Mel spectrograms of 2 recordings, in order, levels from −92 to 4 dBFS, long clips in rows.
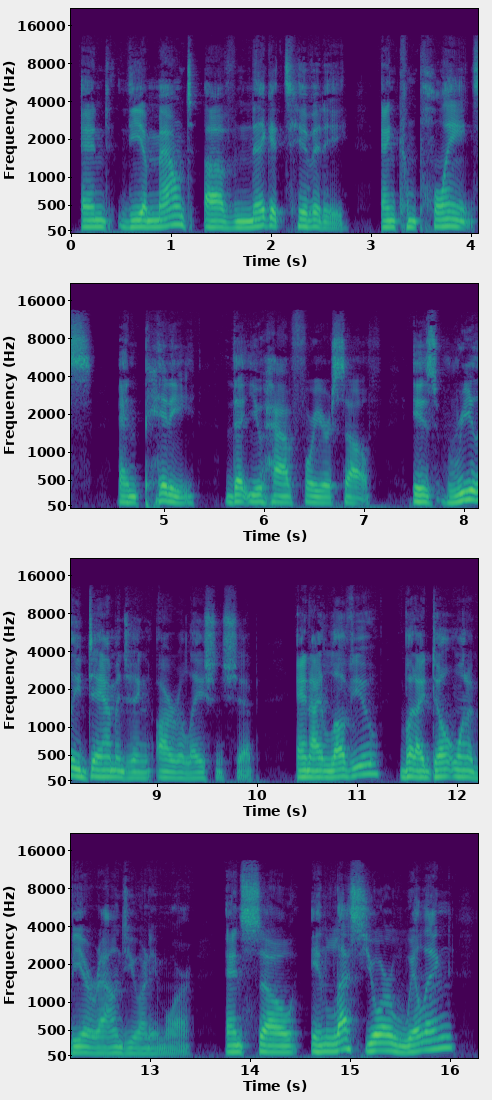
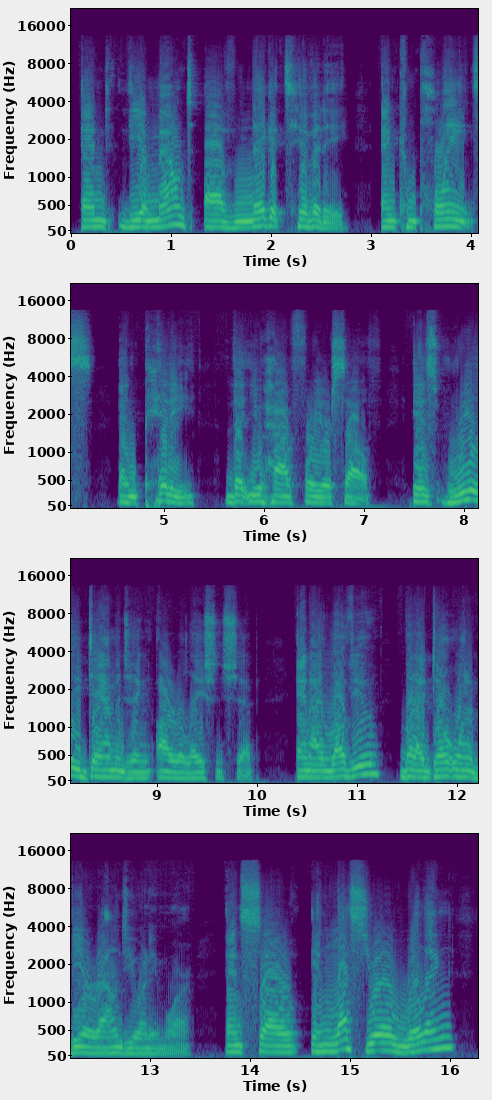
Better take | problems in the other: first | distortion; heavy; 7 dB below the speech

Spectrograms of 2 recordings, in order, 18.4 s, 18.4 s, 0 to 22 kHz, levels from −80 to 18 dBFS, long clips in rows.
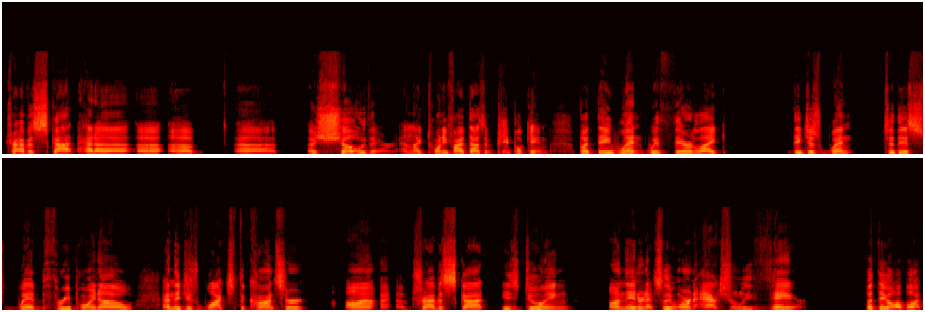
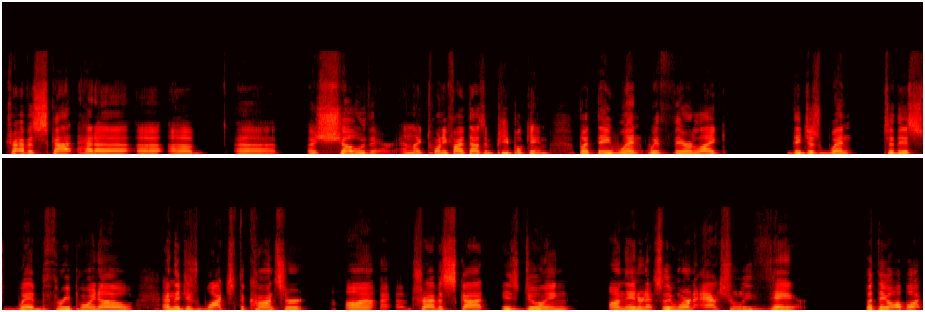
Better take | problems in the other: second | thin; very; fading below 300 Hz

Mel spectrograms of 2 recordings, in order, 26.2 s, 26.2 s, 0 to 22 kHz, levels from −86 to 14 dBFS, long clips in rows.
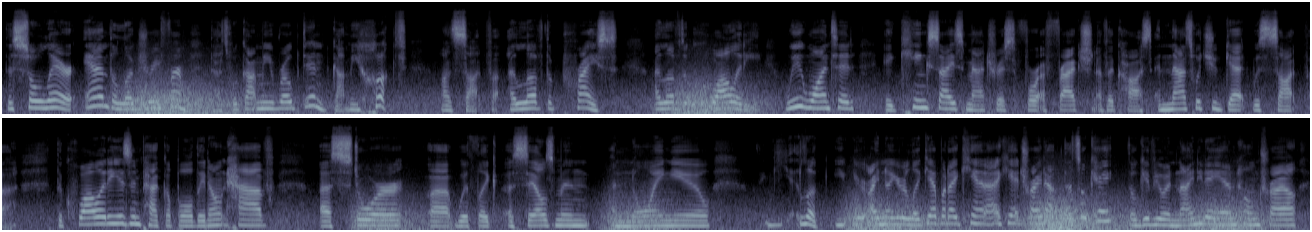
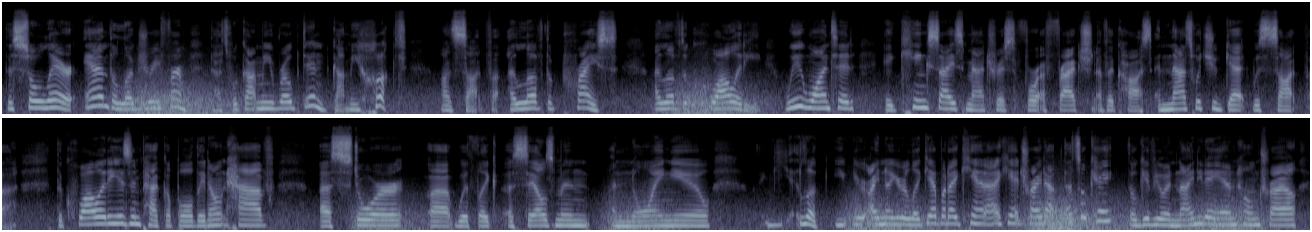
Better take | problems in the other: second | wind noise on the microphone; heavy; 7 dB below the speech; occasional gusts in the second

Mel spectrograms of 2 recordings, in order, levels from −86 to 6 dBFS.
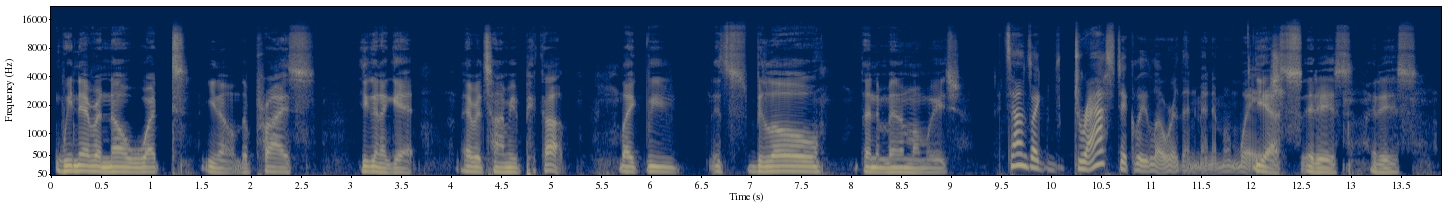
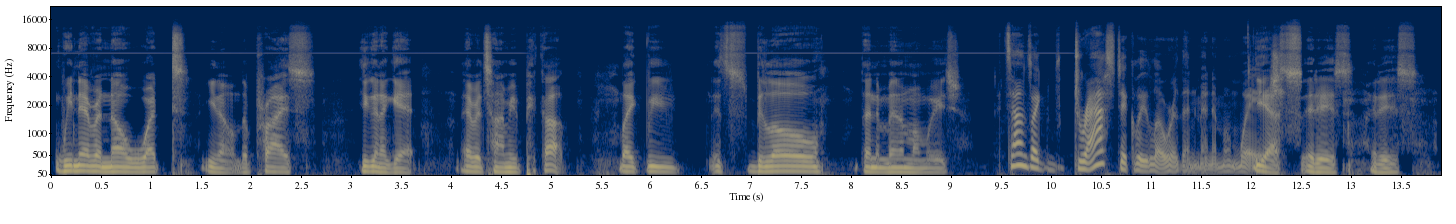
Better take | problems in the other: first | high-pitched whine; faint; until 5 s and from 7 to 10 s; 7 kHz, 35 dB below the speech

